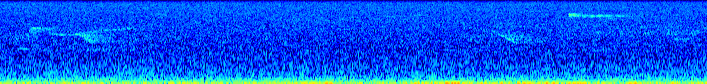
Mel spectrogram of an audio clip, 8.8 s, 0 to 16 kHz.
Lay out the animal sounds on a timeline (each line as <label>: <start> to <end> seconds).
Eastern Wood-Pewee (Contopus virens): 0.3 to 1.8 seconds
Veery (Catharus fuscescens): 0.8 to 1.3 seconds
Veery (Catharus fuscescens): 6.1 to 6.7 seconds
Ovenbird (Seiurus aurocapilla): 7.2 to 8.8 seconds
